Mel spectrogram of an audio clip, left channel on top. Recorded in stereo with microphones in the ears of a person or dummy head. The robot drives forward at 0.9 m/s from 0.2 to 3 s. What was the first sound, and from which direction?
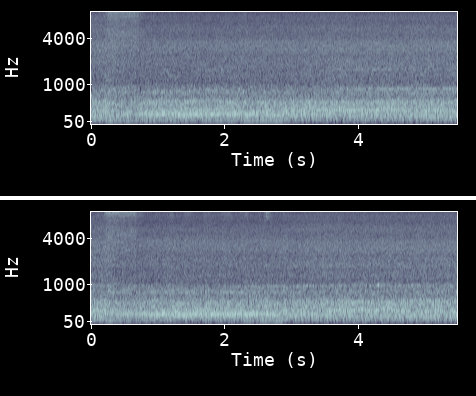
A hiss, 15° right (ahead or behind).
